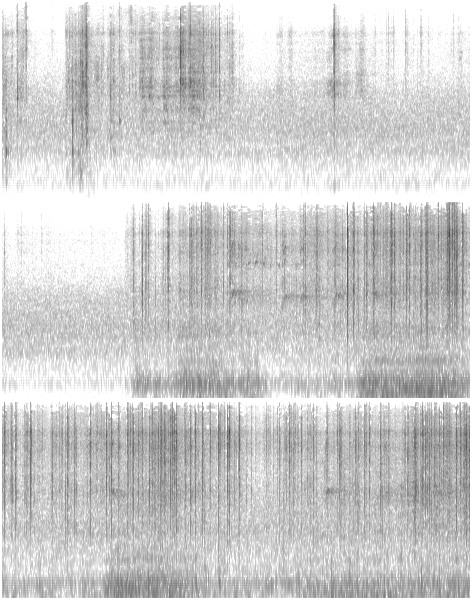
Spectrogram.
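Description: Campfire catching: a few sharp snaps at first, then about halfway in a dense crackling and popping sets in suddenly, with a low rushing sound that swells and fades three times.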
